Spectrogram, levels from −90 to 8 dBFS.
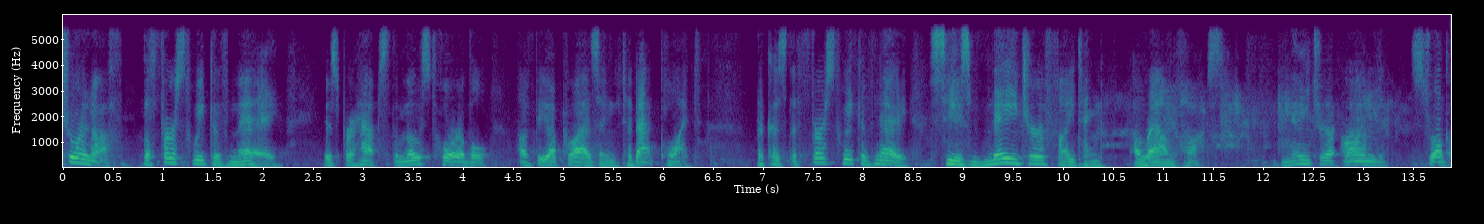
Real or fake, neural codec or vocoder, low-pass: fake; codec, 16 kHz, 2 kbps, FreqCodec, smaller model; 5.4 kHz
